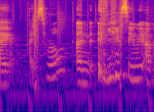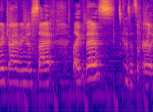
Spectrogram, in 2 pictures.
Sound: laughs

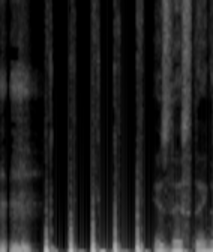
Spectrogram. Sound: tapping microphone

